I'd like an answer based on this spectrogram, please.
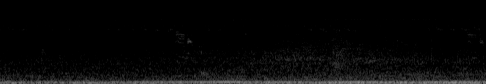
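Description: Insects, crickets among them, trilling steadily in a high-pitched drone, over a low steady rumble.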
